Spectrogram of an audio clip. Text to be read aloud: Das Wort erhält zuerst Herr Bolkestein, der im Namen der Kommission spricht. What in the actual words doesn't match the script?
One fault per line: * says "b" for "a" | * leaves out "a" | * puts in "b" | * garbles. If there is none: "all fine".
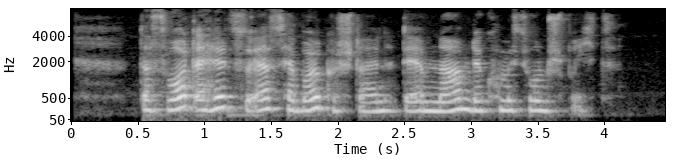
all fine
